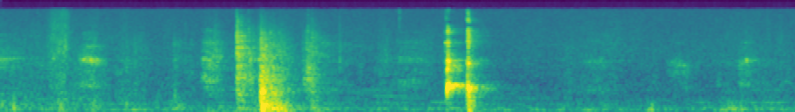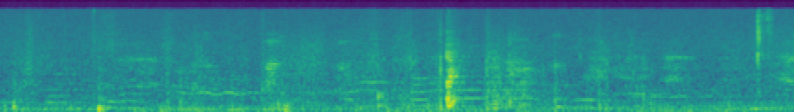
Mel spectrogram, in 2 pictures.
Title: Hiccups!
